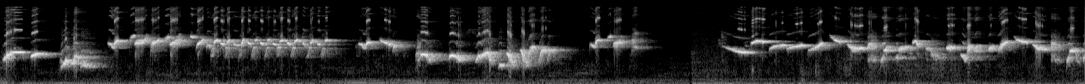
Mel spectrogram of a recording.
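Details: Provoked white-rumped shama singing at full strength, showing off its repertoire: mellow whistles, fast rattling trills and buzzy runs in a long varied stream, one brief silence midway, then more tumbling, richly modulated phrases.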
